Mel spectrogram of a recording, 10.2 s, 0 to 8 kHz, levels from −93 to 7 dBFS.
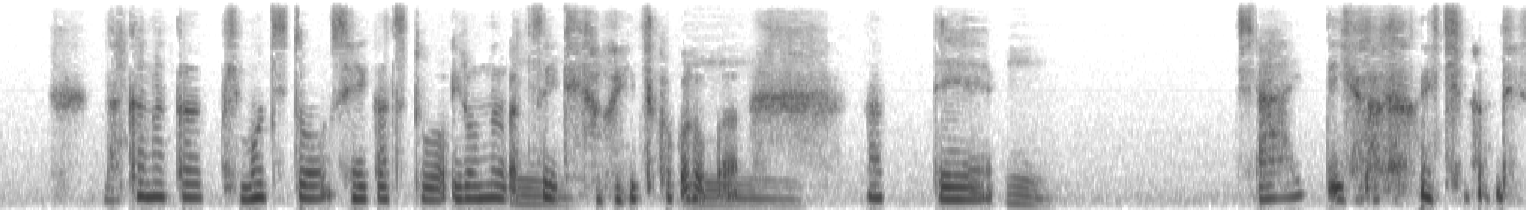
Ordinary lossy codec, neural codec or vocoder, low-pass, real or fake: Opus, 64 kbps; none; 7.2 kHz; real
